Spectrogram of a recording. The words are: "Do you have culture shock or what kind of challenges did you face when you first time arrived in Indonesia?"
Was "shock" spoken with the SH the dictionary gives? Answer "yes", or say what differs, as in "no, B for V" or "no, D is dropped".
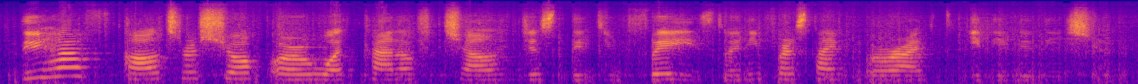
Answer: yes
